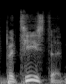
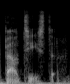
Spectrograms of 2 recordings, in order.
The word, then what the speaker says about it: Bautista: But, yeah, I would think that, by the way, I'm getting yelled at by wrestling fans by saying it's Batista, not Bautista. It's spelled Bautista.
